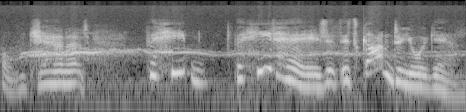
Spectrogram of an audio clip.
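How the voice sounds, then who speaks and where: A woman's voice: medium pitch, huge pitch swings, measured pace, noisy background. An actress playing an anxious but practical woman traveler, earnest and imploring, in an old-time radio drama. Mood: worried, earnest.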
